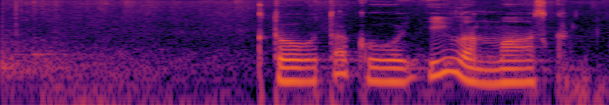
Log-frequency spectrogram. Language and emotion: Russian, neutral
